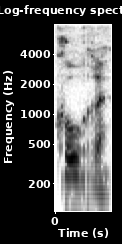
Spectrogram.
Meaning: dative singular of Chor
- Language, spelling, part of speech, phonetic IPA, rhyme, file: German, Chore, noun, [ˈkoːʁə], -oːʁə, De-Chore.ogg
